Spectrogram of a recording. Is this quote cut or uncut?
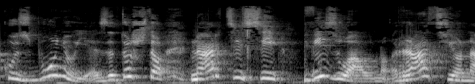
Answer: cut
